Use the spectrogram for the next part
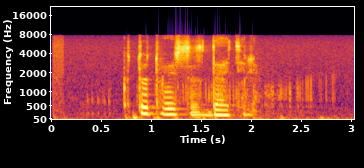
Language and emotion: Russian, sad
